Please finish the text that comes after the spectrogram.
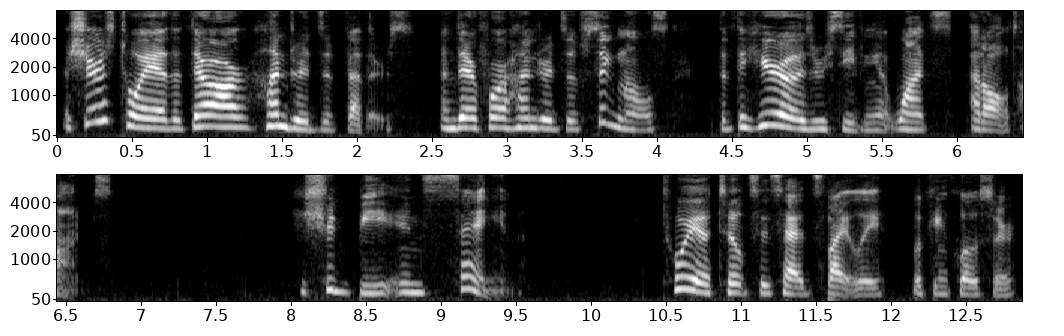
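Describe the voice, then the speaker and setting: A woman's voice: mid-range voice, expressive, moderate pace, fairly bright tone, no room sound. A woman reading scripted fiction aloud as an audiobook narrator.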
